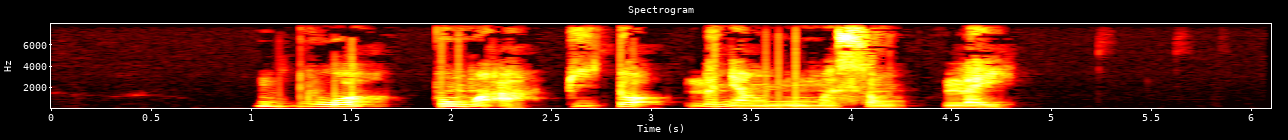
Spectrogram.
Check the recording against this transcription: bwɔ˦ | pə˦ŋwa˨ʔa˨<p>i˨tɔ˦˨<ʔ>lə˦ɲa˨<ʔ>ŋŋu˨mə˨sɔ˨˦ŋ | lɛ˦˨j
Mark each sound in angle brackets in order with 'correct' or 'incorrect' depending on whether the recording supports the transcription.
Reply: correct, correct, incorrect: none

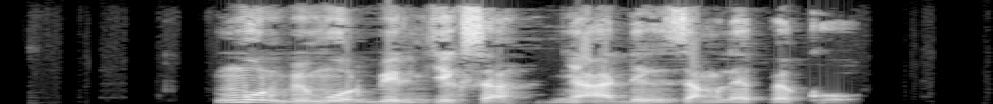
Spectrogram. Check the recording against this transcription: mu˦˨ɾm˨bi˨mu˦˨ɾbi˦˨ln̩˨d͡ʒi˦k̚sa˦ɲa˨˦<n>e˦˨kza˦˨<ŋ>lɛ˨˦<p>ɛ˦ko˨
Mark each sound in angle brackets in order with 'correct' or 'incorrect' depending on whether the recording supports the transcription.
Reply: incorrect: d, correct, correct

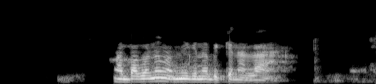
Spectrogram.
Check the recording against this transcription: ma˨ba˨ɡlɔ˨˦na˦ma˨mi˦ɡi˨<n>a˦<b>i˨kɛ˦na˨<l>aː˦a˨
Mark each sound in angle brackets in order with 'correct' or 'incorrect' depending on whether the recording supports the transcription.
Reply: correct, correct, correct

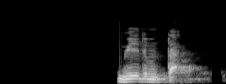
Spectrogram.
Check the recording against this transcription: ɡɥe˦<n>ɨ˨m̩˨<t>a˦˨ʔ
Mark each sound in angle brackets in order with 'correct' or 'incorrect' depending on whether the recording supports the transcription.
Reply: incorrect: d, correct

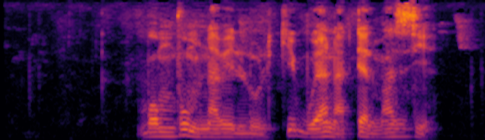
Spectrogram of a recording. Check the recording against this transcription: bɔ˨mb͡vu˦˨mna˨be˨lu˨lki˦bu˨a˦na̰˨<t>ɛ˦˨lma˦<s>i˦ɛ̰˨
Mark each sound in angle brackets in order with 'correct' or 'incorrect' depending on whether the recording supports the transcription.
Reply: correct, incorrect: z

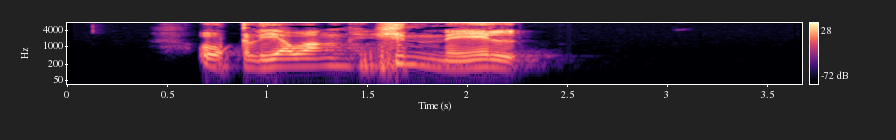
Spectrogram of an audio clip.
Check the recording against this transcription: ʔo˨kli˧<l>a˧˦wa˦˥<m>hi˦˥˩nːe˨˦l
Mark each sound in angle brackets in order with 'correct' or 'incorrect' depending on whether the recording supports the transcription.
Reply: incorrect: none, incorrect: ŋ

